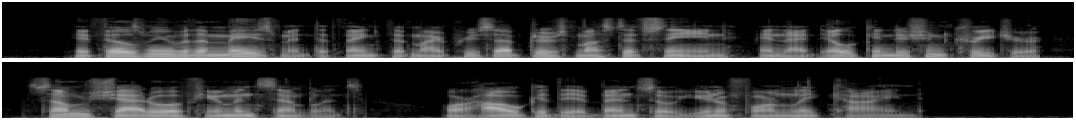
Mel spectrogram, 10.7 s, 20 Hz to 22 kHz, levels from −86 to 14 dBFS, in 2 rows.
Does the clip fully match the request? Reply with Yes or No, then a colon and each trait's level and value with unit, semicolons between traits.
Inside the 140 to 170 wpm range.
No: average, 180 wpm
